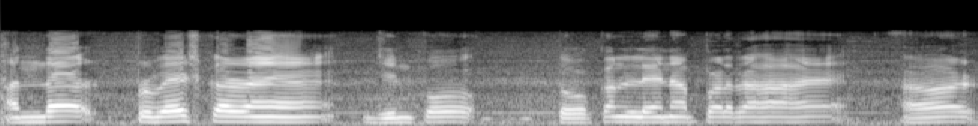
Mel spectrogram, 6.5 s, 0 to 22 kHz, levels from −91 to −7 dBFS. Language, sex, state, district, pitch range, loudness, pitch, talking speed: Hindi, male, Madhya Pradesh, Katni, 150-155 Hz, -12 LUFS, 155 Hz, 110 wpm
